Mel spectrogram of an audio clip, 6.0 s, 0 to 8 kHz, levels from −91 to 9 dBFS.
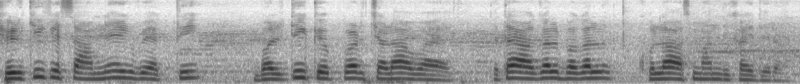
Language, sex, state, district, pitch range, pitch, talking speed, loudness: Hindi, male, Bihar, Araria, 190-220 Hz, 205 Hz, 200 wpm, -19 LUFS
